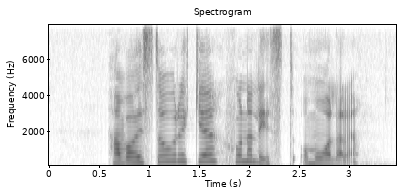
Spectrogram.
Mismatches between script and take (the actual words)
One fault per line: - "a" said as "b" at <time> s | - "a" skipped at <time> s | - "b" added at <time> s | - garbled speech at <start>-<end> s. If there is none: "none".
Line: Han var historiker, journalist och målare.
none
